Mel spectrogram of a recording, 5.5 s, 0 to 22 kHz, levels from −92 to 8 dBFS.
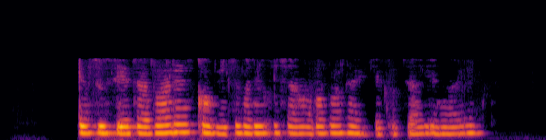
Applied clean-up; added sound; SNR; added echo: neural mask model DeepFilterNet 3.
